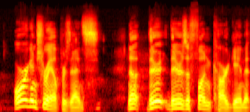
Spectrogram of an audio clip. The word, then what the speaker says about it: Oregon: It's Oregon. It's not Oregon."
